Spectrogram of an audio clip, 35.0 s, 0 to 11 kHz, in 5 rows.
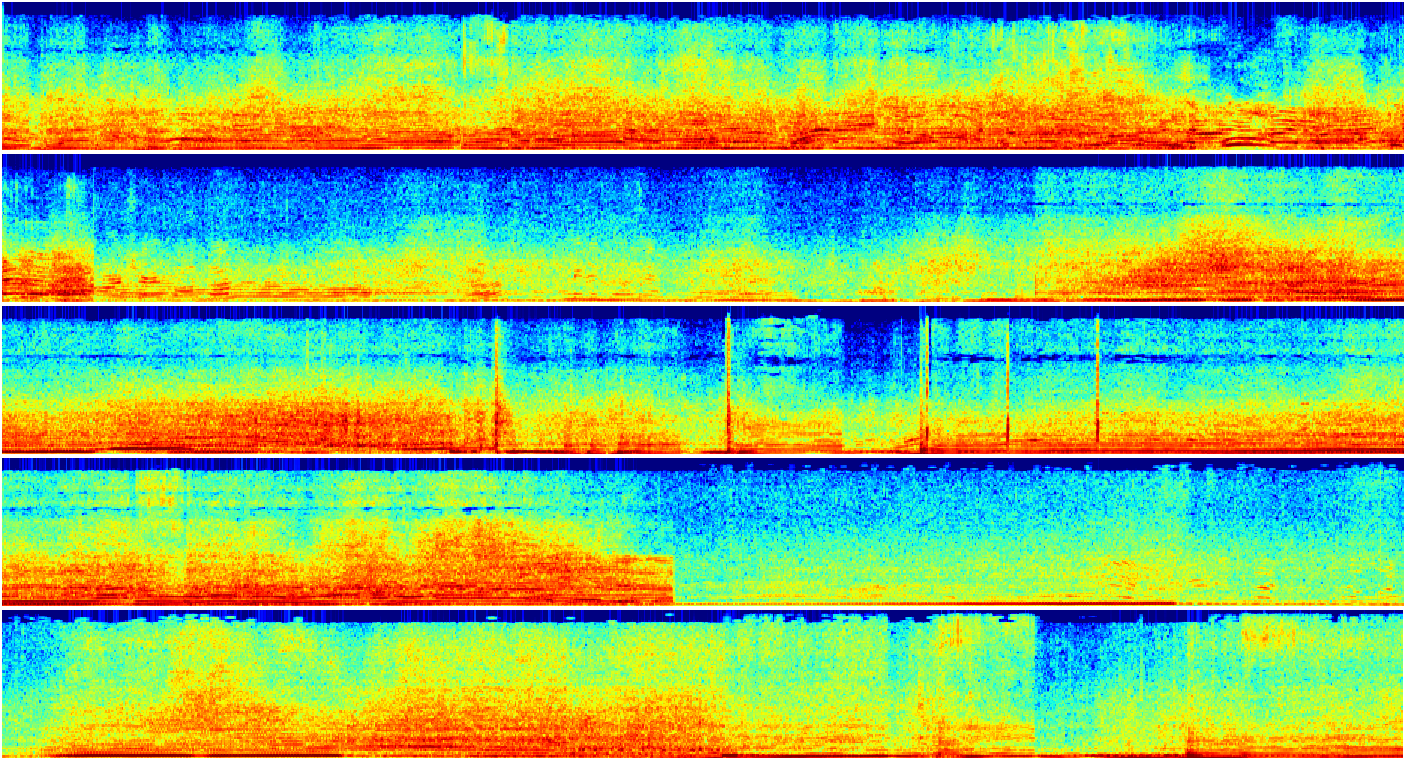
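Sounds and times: car engine revving: 0:00.0 - 0:35.0
tyre squeal: 0:12.7 - 0:17.1.

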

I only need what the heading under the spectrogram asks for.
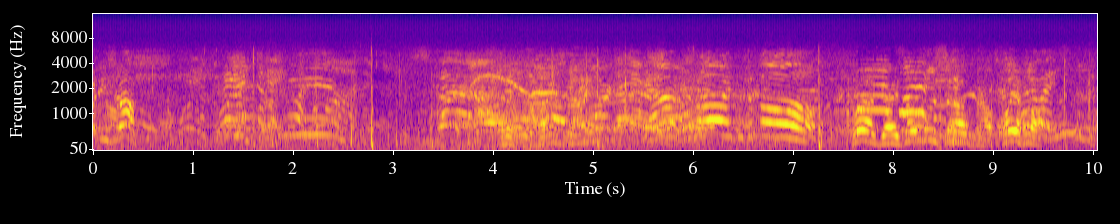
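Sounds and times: voices shouting: 0:03.4 - 0:09.9.

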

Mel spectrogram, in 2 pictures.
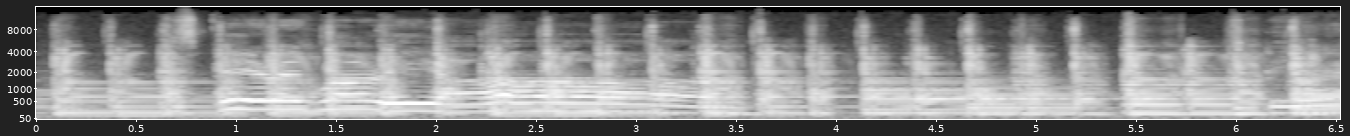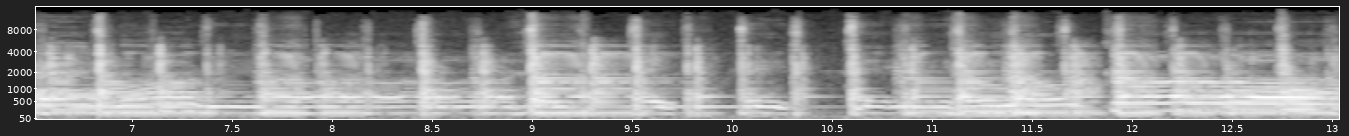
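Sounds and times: electric guitar strumming: 0:00.0 - 0:13.0
sliding guitar melody: 0:00.0 - 0:13.0.

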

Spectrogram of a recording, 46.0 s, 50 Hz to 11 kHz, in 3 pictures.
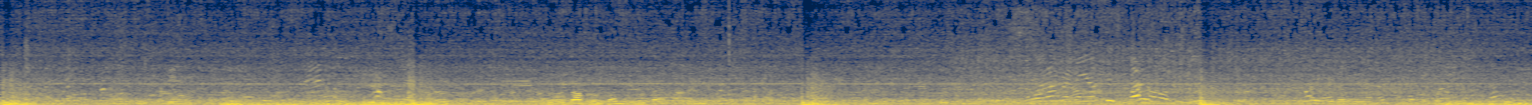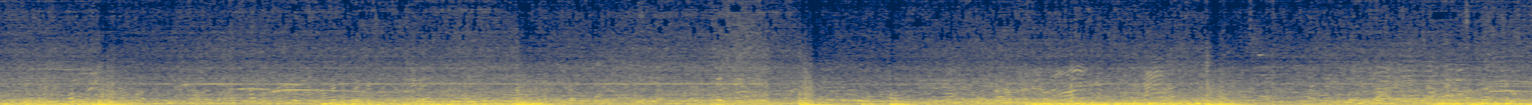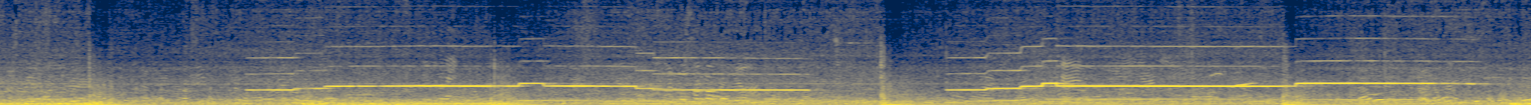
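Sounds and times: deep drum beats: 0:00.0 - 0:01.3, 0:01.9 - 0:06.3, 0:07.9 - 0:09.3, 0:11.9 - 0:12.8, 0:14.2 - 0:17.2, 0:18.5 - 0:21.2, 0:22.4 - 0:37.9, 0:38.6 - 0:45.9
crowd talking: 0:00.0 - 0:45.9.

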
